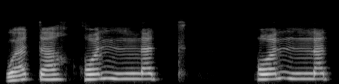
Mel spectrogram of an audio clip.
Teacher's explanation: Kemudian ma, hati-hati bukan ma fiha wa taqa, huruf tebal. Wa taqa, sempurnakan makhrajnya, ada gesekan ya di akar lidah. Wa taqallat, qallat gitu ya.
